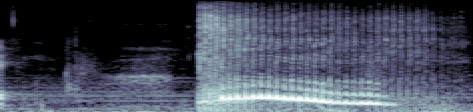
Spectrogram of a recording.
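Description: A woman's drawn-out wordless vocal sound, starting about a second in and lasting about a second, its pitch falling steadily, with breath in it.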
